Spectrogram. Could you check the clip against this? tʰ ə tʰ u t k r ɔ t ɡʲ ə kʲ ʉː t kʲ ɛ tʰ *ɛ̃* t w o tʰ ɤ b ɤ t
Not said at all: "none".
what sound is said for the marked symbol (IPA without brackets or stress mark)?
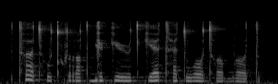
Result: ɛ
